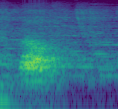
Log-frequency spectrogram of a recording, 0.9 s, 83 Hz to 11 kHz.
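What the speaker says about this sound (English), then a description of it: "there goes the dogs" A single short, sharp bark from a robotic dog enemy in the Mega Man X4 video game, close and fairly loud, fading quickly with a faint tail of game sound.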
